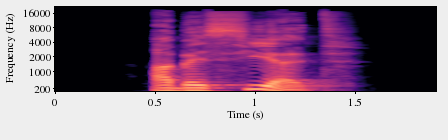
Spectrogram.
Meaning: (adjective) abaissé; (verb) past participle of abaissieren
- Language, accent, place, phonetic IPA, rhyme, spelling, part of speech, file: German, Germany, Berlin, [abɛˈsiːɐ̯t], -iːɐ̯t, abaissiert, adjective / verb, De-abaissiert.ogg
